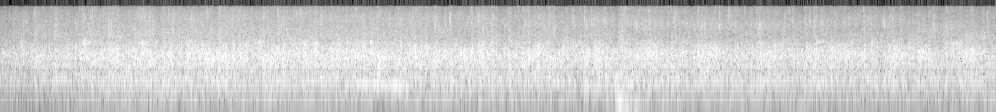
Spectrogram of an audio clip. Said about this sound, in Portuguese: Dá um aplauso ao Senhor pelo que ele fez na tua vida.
